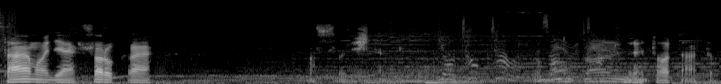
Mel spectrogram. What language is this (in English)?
Hungarian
